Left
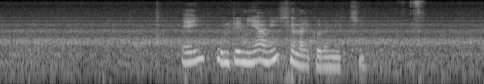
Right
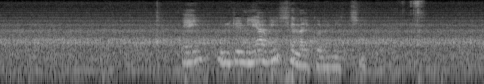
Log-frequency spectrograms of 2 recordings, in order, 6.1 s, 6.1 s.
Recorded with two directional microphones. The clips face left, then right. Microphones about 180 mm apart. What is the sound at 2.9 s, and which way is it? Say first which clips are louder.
Speech: left 8 dB; 60° left (ahead or behind).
